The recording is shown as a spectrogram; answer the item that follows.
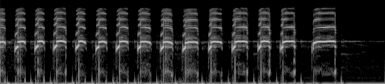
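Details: Ospreys of a Montana family at the Charlo nest on a September morning, live nest camera: a rapid run of about fourteen sharp, whistled chirps, roughly four per second, each with bright overtones, stopping abruptly after three and a half seconds.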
